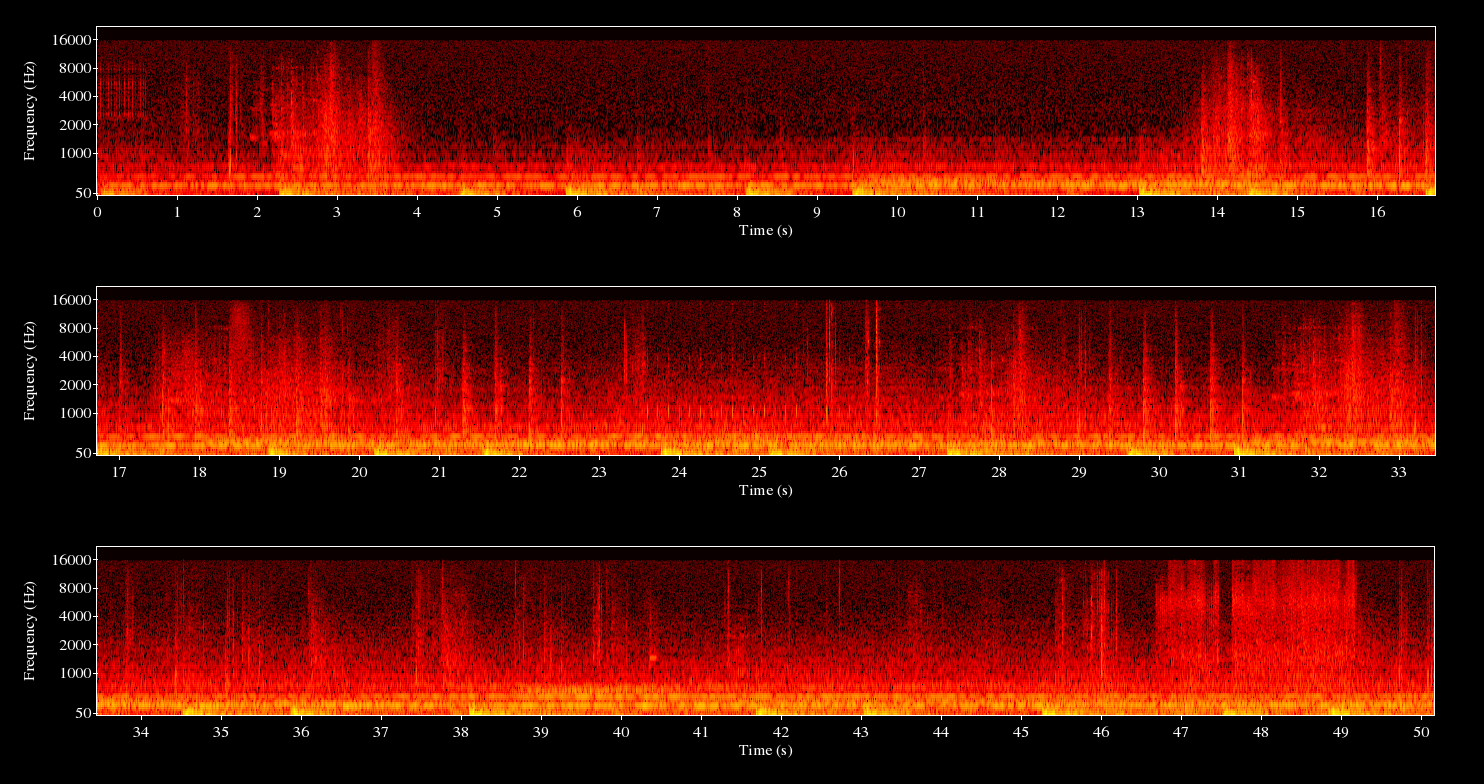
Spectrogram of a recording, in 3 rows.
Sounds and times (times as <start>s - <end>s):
Music: 0.0s - 50.1s.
